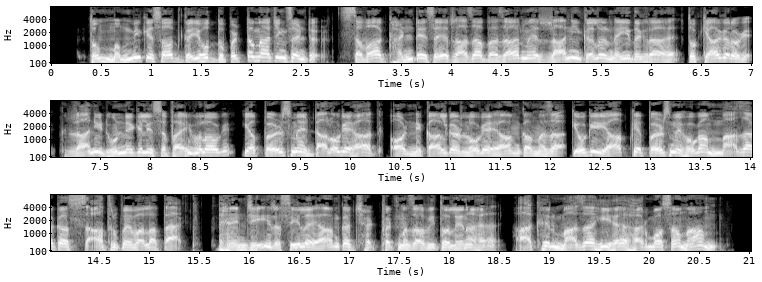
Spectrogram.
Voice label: Hindi, male voice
